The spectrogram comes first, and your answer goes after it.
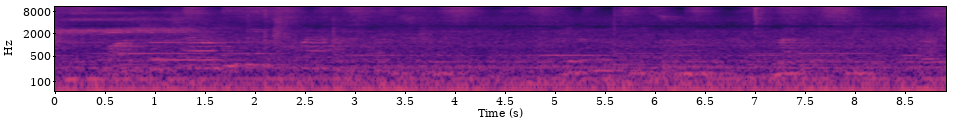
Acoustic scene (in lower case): cafe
